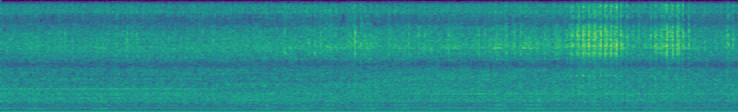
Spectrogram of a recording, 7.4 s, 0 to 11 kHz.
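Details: Porsche 931 (924 Turbo) idling with a light metallic rattle flicking on and off every few seconds, only at idle; steel-rod listening places it at the turbocharger case or BOV case, turbo not yet disassembled. Intermittent rattle at idle, cause unconfirmed.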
